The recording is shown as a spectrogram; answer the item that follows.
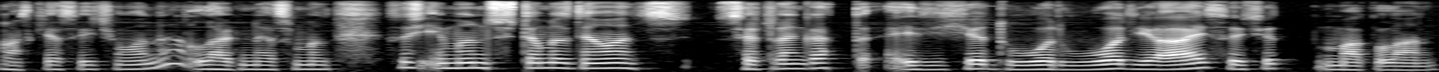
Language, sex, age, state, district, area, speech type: Kashmiri, male, 30-45, Jammu and Kashmir, Kupwara, rural, spontaneous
